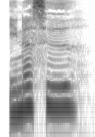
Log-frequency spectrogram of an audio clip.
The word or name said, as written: inderside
